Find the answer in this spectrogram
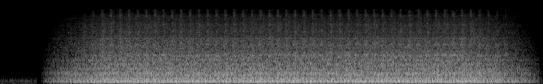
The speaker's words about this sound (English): A din of boat engines rumbles around me.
